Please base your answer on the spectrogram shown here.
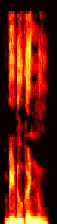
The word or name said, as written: ಬುಡಿಗಾನೆ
